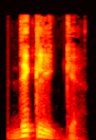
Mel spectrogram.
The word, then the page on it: déclic: French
